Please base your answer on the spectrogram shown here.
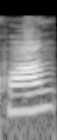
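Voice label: "kuang", Mandarin, second tone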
